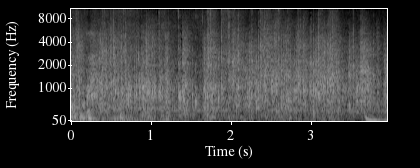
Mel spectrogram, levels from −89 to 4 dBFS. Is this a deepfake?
no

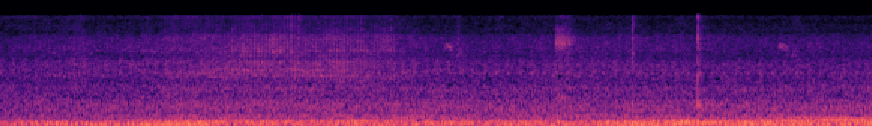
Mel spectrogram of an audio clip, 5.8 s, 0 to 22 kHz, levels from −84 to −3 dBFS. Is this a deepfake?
no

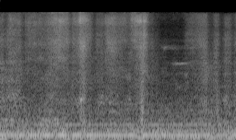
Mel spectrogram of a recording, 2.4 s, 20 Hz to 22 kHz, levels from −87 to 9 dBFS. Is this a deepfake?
yes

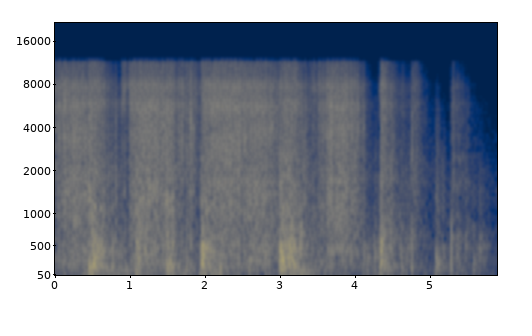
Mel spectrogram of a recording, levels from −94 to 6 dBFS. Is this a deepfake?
no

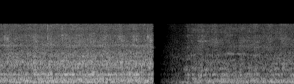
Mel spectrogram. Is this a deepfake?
yes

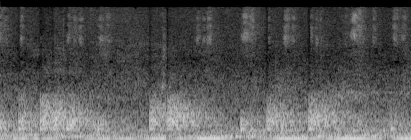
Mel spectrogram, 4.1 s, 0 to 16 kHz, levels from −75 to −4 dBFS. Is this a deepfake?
no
